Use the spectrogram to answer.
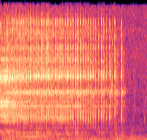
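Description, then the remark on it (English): A door creaks slowly and steadily, a quiet, drawn-out groan with a faint mechanical grinding texture and no voices. “Oh, that's an interesting sound. Did you leave the door open? Maybe it's that door of the oven.”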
